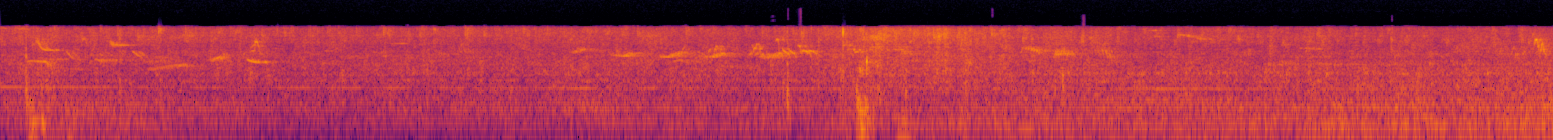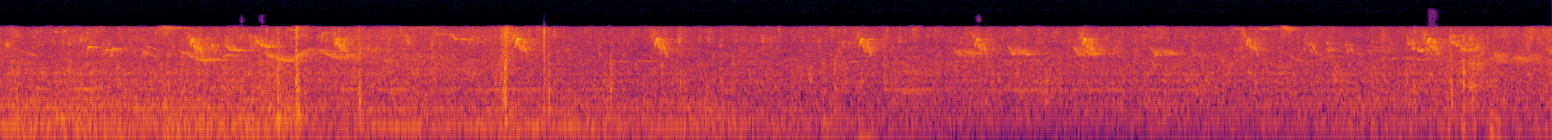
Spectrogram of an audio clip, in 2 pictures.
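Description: Small birds chirping and calling again and again, in short high notes, over faint steady background noise.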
